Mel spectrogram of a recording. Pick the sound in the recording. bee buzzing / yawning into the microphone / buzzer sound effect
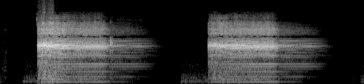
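buzzer sound effect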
